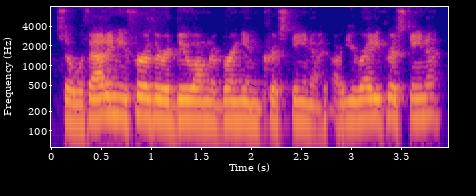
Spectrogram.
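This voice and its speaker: An older man hosting a business talk show, with a steady delivery and fillers. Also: on the high side, fast talker. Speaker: host.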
